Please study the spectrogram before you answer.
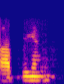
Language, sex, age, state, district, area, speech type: Urdu, male, 18-30, Uttar Pradesh, Shahjahanpur, rural, conversation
